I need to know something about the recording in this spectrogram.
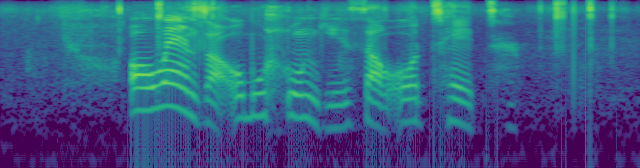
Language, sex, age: Xhosa, female, 22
